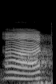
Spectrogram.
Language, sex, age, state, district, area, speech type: Maithili, female, 30-45, Bihar, Madhubani, urban, read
